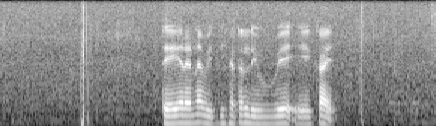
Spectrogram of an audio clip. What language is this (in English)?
Sinhala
